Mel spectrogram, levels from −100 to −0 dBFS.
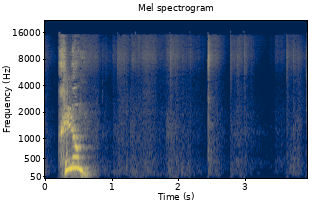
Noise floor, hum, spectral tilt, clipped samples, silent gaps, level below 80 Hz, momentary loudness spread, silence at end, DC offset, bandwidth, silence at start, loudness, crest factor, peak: -72 dBFS; none; -4.5 dB/octave; under 0.1%; none; -56 dBFS; 25 LU; 1.45 s; under 0.1%; 16 kHz; 0.2 s; -16 LUFS; 20 dB; -4 dBFS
